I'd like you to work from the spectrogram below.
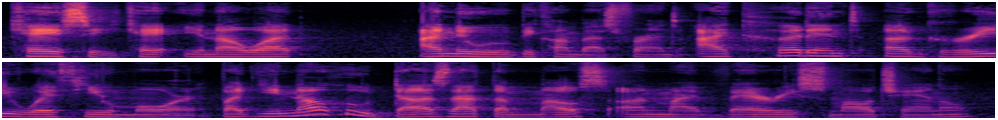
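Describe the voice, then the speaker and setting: A man's voice: lowish voice, measured pace, fairly bright tone. A man doing reaction commentary on a basketball video, with sarcastic, profane trash talk.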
